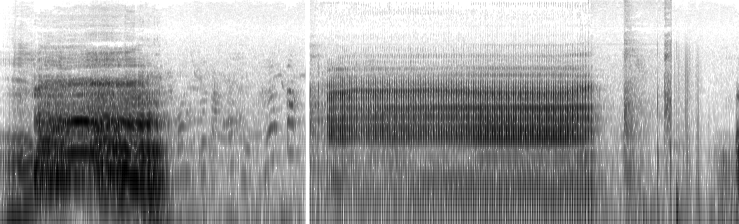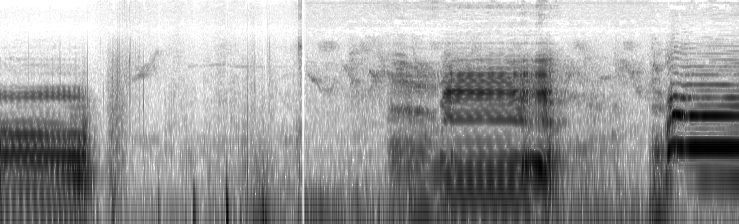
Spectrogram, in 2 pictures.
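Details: Village cattle or buffalo moo in several drawn-out, harmonic calls, each lasting one to three seconds.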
